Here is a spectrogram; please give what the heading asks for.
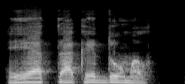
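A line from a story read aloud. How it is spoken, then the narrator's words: Growl. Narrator (Russian): прорычал Вайнер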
